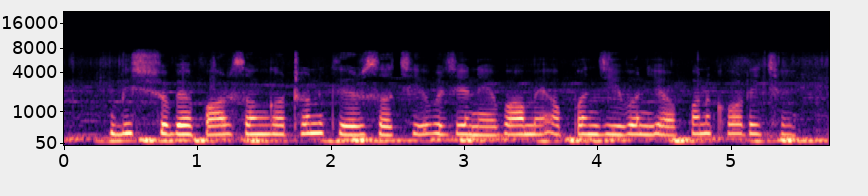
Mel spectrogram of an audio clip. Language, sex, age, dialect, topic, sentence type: Maithili, female, 18-24, Bajjika, banking, statement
